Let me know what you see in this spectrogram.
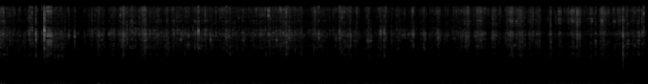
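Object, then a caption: Polystyrene foam ball. Fingernails scratch and rub the surface of a large white polystyrene foam ball, cut but held together in both hands, with foam crumbs on the table. Quiet, bright, dry scratching and crinkly squeaks run steadily throughout, with a sharper crackle near the start. A faint low hum sits underneath.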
